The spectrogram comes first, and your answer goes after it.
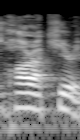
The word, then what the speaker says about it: harakiri: you when you take pronounce these characters in in spoken Japanese uh it becomes Hara Kiri Hara is this center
